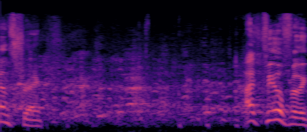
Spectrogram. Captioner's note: laughter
